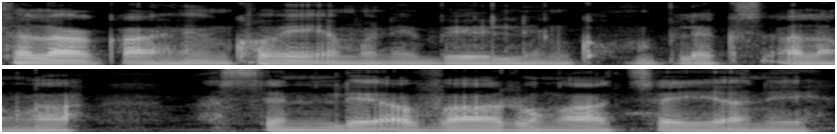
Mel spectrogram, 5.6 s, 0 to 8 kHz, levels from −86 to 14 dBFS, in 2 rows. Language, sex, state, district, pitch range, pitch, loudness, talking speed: Mizo, male, Mizoram, Aizawl, 100-105 Hz, 105 Hz, -23 LUFS, 205 wpm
